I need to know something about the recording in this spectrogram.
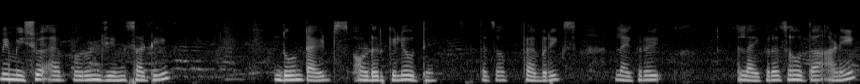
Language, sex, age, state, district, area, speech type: Marathi, female, 18-30, Maharashtra, Mumbai Suburban, urban, spontaneous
